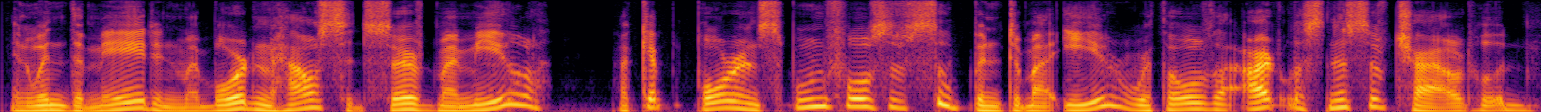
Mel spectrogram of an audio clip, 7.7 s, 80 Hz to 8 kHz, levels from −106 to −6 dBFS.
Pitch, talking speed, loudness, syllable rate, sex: 150 Hz, 210 wpm, -21 LUFS, 5.0 syllables/s, male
